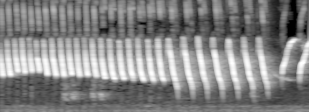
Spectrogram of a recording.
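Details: Young canaries in care singing a quick, even series of high bright notes repeated several times a second, the last notes sliding lower before two rising whistles.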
